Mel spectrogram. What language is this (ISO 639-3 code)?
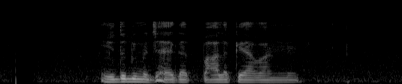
sin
